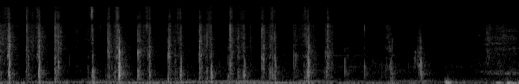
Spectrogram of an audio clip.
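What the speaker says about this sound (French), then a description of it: "on va poser une carte du romantique tarot, célibataire" Tarot cards shuffled and laid down, a quiet run of crisp flicks and soft taps close by, with no talk over them.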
